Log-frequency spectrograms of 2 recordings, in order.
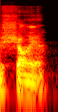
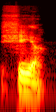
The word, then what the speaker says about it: shire: know all those ones you never say the Shire it's sheer so so you know this is Oxfordshire you say it like she am NOT Shire basically like you're shearing sheep yeah what's this year mm-hm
